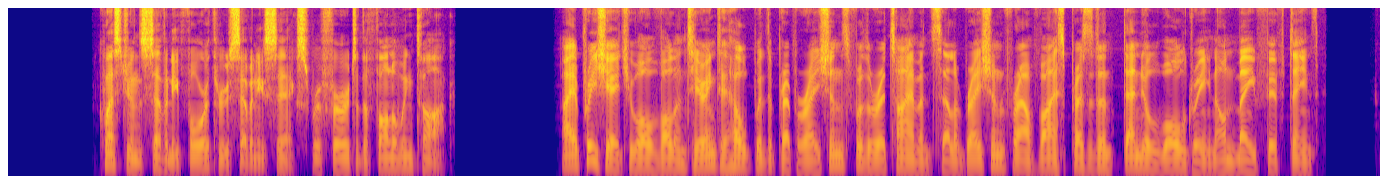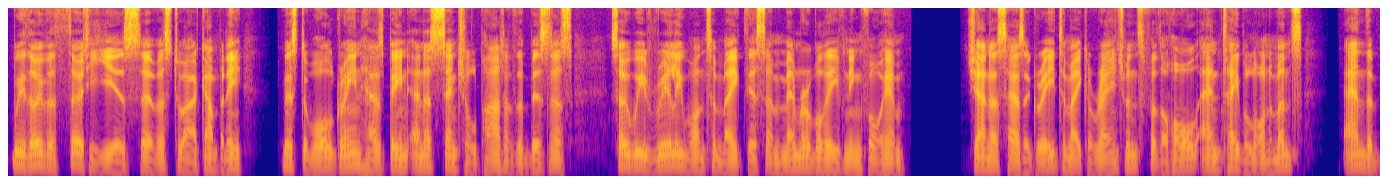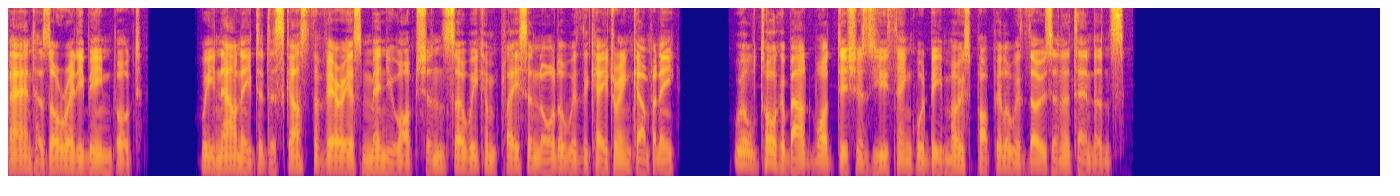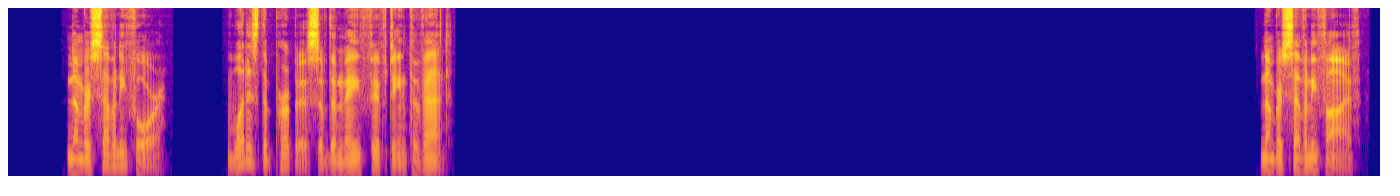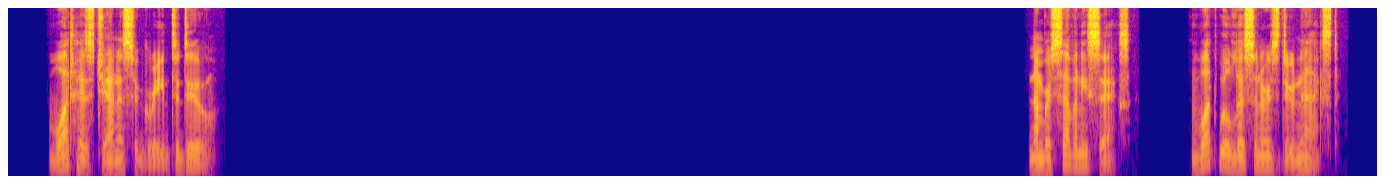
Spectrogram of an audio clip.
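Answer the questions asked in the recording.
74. To celebrate a retirement
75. Arrange the hall and table decorations
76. Discuss menu options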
